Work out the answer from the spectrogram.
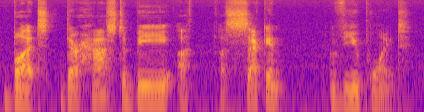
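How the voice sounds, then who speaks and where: A man's voice: medium pitch, steady tone, takes it slowly, a bit bright. Earnest, reflective man. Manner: earnest and reflective, often restarting phrases. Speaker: publishing house founder, podcast guest. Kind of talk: podcast interview.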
